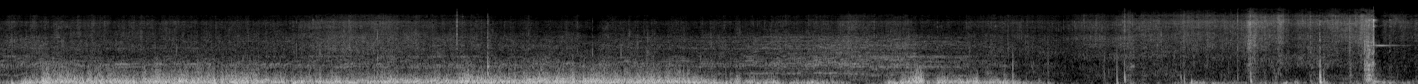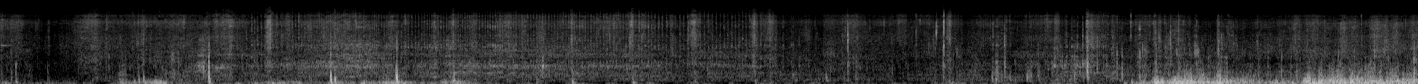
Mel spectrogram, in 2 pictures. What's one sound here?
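Wind rumbles and buffets loudly against a microphone.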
